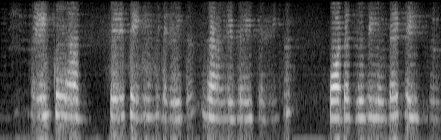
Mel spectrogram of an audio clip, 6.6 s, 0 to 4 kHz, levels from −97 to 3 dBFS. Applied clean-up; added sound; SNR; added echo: neural separator model SepFormer WHAMR!.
